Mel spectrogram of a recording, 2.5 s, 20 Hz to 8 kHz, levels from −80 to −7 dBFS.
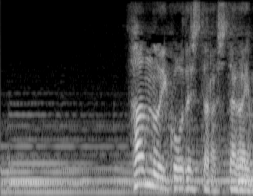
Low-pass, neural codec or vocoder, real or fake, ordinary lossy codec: none; none; real; none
